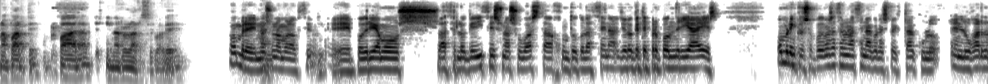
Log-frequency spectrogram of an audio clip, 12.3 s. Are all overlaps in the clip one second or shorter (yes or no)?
yes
